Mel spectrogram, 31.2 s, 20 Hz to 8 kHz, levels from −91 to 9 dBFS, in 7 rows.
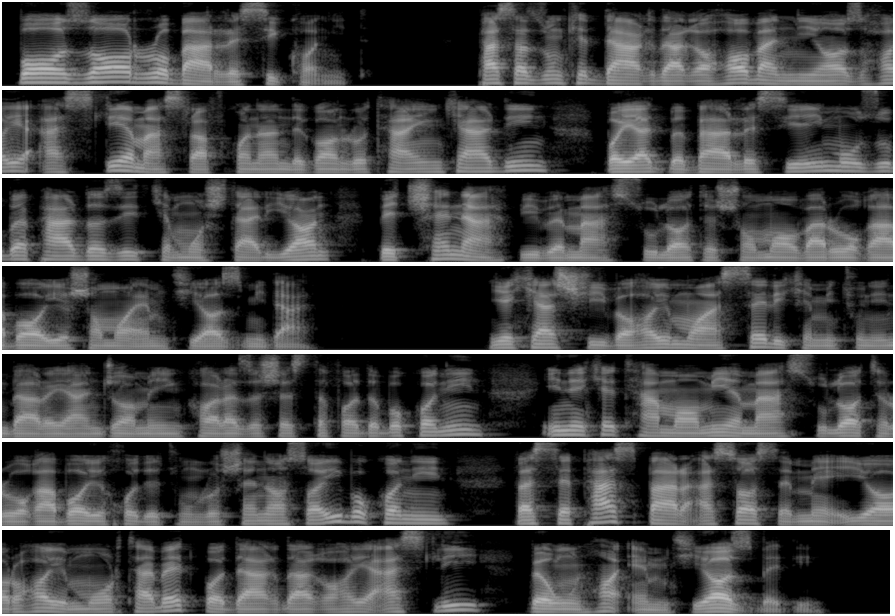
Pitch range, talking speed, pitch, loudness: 95-125 Hz, 140 wpm, 105 Hz, -29 LUFS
